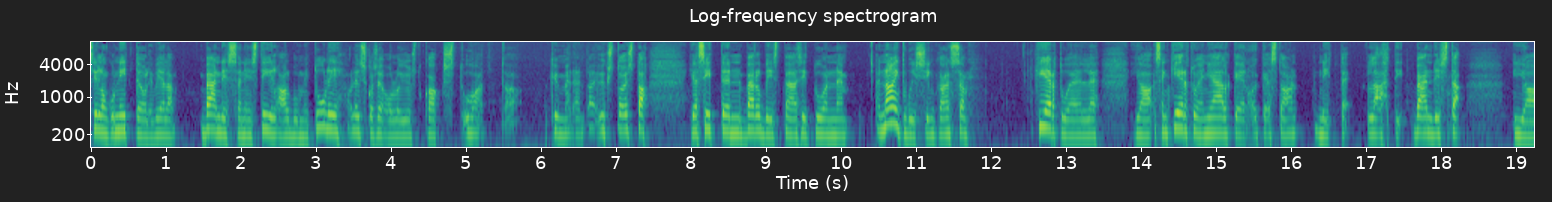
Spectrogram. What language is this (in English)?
Finnish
